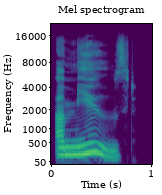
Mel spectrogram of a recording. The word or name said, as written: amused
